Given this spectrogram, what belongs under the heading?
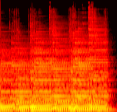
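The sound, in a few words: stiff guitar strumming with arm only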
